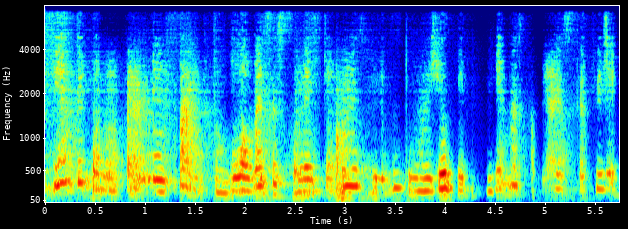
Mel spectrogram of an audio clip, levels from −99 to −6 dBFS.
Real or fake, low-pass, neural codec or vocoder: fake; 7.2 kHz; codec, 44.1 kHz, 0.9 kbps, DAC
